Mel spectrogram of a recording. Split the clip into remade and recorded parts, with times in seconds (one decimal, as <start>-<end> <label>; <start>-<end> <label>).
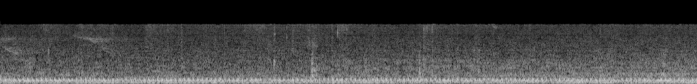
0.0-7.0 recorded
